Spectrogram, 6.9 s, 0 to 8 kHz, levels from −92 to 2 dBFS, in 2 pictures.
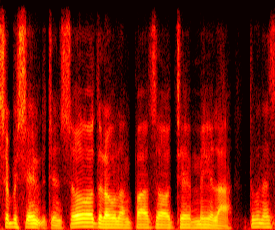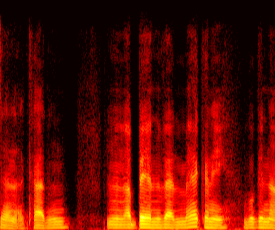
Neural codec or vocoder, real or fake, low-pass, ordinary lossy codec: codec, 16 kHz in and 24 kHz out, 0.4 kbps, LongCat-Audio-Codec, two codebook decoder; fake; 7.2 kHz; Opus, 16 kbps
